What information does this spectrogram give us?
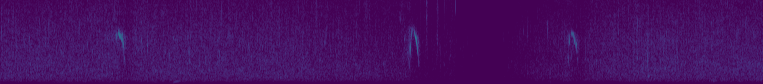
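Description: Citrine wagtail giving three brief, thin, high call notes a few seconds apart over a steady rushing hiss of running water.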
